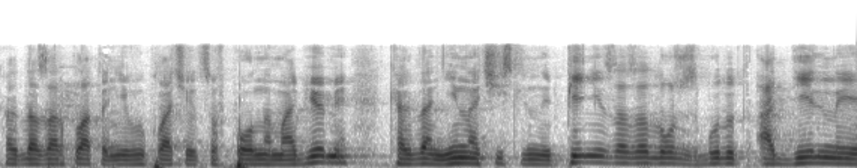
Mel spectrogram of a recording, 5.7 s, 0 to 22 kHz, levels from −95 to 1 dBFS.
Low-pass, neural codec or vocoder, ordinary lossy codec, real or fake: 7.2 kHz; none; AAC, 48 kbps; real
